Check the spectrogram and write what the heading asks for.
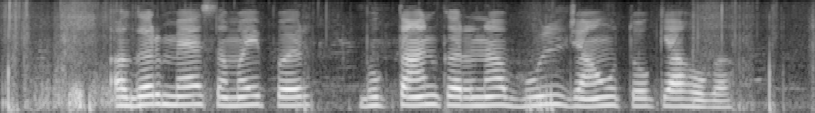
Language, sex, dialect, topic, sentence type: Hindi, female, Marwari Dhudhari, banking, question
